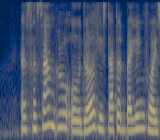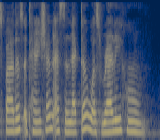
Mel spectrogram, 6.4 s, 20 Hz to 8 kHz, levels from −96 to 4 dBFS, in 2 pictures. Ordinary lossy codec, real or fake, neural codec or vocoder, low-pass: none; fake; codec, 16 kHz, 1.1 kbps, Voila-Tokenizer; none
